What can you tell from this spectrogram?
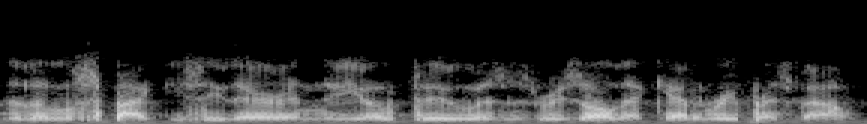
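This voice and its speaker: Deep-voiced man on a muffled radio loop. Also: monotone, brisk, a little hiss or hum. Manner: clipped technical jargon. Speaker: mission control flight controller. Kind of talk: technical radio loop communication. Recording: muffled narrow-band space mission radio loop.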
